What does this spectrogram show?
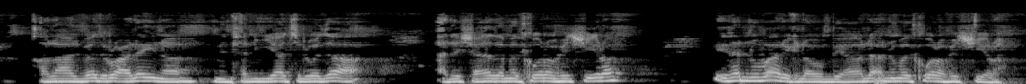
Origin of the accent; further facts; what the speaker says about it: Syria; عندنا في سوريا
